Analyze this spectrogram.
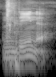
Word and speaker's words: Mdina: But it's not Mdina, it's Mdina. Yeah, that's true. They just said Dalkey instead of Dalkey. Just pronounce the L.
